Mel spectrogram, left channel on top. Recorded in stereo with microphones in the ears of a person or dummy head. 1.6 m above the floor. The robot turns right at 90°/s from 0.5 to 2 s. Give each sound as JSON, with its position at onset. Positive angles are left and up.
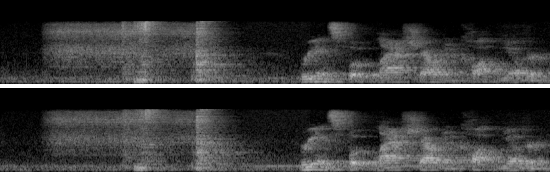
{"t": 1.2, "sound": "a cupboard door", "side_deg": 70, "distance_m": 1.1}
{"t": 3.0, "sound": "a man speaking", "side_deg": -15, "distance_m": 0.6}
